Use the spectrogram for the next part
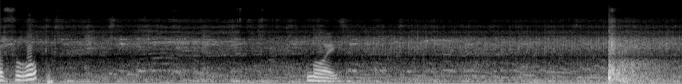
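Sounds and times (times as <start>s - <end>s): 
speech: 0.0s - 0.8s, 3.1s - 3.6s
steady hiss of outdoor noise: 0.0s - 6.8s
firework bang: 6.0s - 6.8s.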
